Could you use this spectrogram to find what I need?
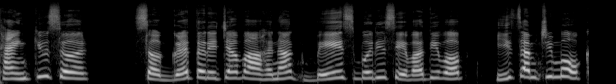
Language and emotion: Goan Konkani, happy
